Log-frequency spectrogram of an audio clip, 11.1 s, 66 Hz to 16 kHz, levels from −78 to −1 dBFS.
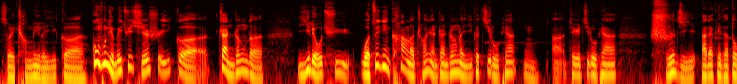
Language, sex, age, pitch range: Chinese, male, 20-39, 110-150 Hz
